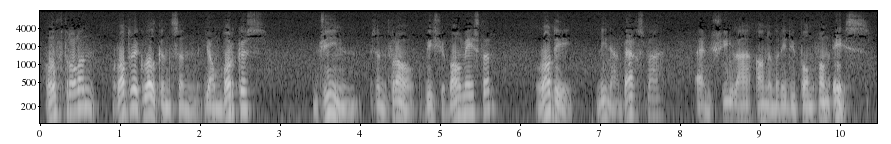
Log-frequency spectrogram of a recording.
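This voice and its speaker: A man's voice: lowish voice, very animated, a little slow, poor audio. A man working as a radio announcer, reading scripted closing credits for a Dutch radio play. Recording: faintly hissy old radio recording.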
